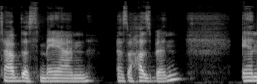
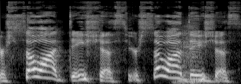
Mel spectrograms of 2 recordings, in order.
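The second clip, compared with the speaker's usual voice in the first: put-on Maine accent laid on thick, high and swooping; 5 semitones higher, 3 dB louder than usual. Retelling what a funny boy in high school said: imitating a thick Maine accent. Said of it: "he had a very thick, uh, Maine accent".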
